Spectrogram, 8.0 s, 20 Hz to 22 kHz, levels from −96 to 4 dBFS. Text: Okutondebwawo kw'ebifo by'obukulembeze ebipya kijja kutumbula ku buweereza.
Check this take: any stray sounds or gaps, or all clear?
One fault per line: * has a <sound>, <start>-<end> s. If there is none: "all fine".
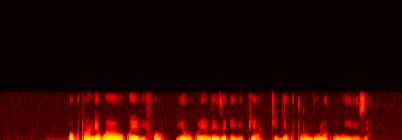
all fine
